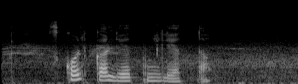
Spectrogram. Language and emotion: Russian, neutral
